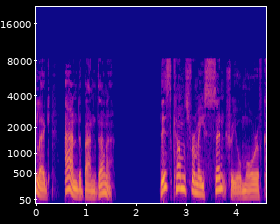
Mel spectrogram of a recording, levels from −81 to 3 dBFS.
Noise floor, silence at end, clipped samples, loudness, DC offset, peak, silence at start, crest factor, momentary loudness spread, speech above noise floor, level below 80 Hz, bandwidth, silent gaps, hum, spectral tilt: under -90 dBFS; 0 s; under 0.1%; -23 LUFS; under 0.1%; -8 dBFS; 0 s; 16 dB; 5 LU; over 68 dB; -58 dBFS; 8.8 kHz; none; none; -6.5 dB/octave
